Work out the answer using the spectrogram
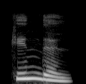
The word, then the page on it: ಕಿಂದಲ್: kindal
